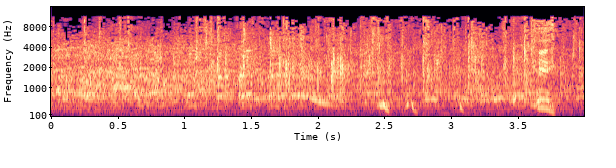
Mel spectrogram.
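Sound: audience applause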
